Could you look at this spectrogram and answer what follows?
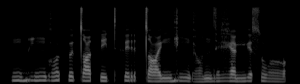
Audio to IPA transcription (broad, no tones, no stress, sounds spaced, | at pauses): m b i ŋ ɡ ɔ̤ θ ʊ t ɑ θ i t θ ɪ r t ɑ ɪ̯ ŋ ɡ i ŋ ɡ ɑ̤ n d ɛ̤ ɣ æ mʲ ʌ s β ɔ̤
